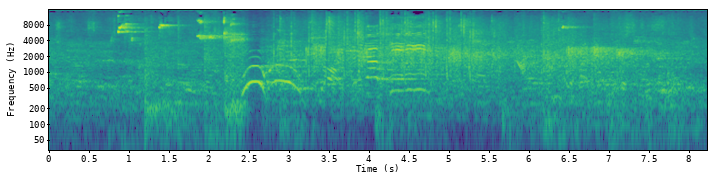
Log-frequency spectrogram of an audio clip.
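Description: Basketball bouncing on a gym's hardwood floor amid spectators' chatter in a large, echoing gym. About two and a half seconds in, voices rise and fall in pitch.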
